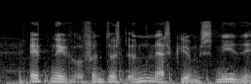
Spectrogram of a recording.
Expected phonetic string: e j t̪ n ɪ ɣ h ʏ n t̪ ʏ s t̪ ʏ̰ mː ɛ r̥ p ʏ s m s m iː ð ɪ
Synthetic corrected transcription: e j t̪ n ɪ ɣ f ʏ n t̪ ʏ s t̪ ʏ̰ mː ɛ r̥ c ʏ m s m iː ð ɪ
